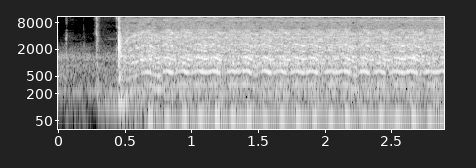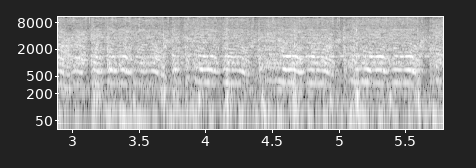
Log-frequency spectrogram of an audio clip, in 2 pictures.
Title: crankshaft sensor issue n52 e90 330i crank no start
